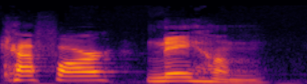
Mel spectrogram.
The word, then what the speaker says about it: Kephar Nahum: The formal name of Capernaum would be pronounced Kephar Nahum, or City of Nahum.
